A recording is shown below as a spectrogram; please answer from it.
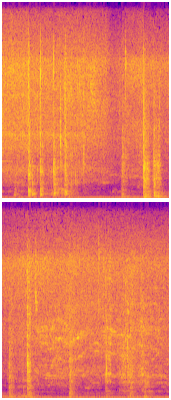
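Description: Fish frying in a home pan in the Philippines, giving a loud, continuous sizzle with scattered pops and scraping knocks from stirring.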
